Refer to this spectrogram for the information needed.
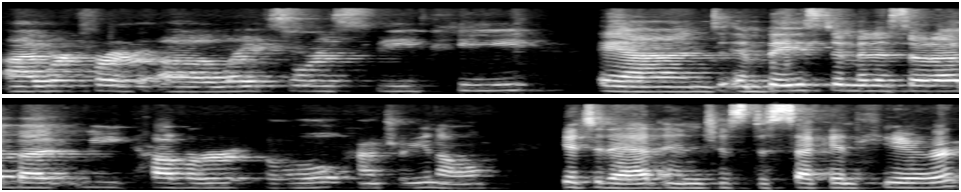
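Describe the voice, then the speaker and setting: A fairly slow, fairly even delivery in an Upper Midwest accent. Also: woman. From Wisconsin. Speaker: government relations director. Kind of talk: presentation.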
